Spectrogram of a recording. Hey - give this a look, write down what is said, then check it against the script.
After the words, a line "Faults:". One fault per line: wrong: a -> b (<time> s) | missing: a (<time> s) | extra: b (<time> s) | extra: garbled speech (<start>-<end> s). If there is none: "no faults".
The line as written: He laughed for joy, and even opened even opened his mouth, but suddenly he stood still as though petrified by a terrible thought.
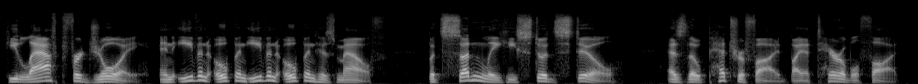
He laughed for joy, and even opened even opened his mouth, but suddenly he stood still as though petrified by a terrible thought.
Faults:
no faults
